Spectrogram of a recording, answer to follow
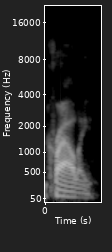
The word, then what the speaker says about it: Crowley: the definitive work on Crowley it's actually Crowley I'm sure Tobias is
